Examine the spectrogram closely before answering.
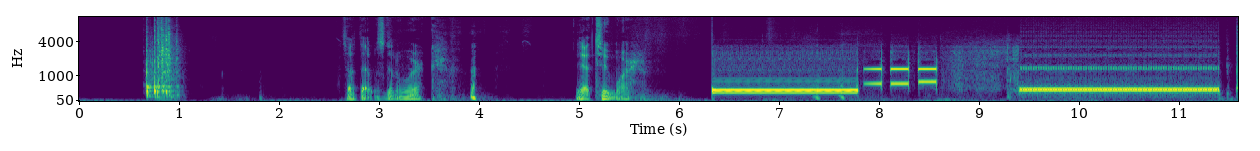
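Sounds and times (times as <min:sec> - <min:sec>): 
speech: 0:02.6 - 0:04.1, 0:05.0 - 0:05.8
steady telephone dial tone: 0:06.4 - 0:08.6, 0:09.4 - 0:11.5.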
